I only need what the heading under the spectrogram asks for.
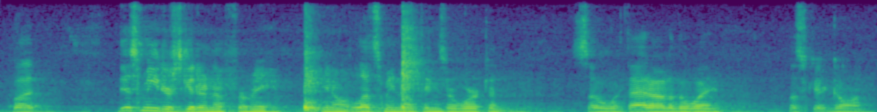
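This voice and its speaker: A man's voice: medium pitch, a little mellow. A man giving an informal hands-on tutorial as a hobbyist, thinking aloud while he works. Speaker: radio hobbyist demonstrating his equipment. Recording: clear background noise.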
